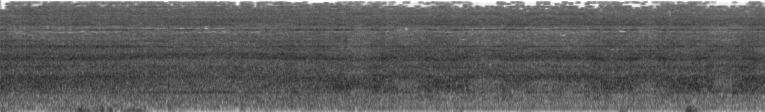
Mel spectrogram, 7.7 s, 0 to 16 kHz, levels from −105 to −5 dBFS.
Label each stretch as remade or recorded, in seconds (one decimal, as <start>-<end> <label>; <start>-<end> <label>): 0.0-1.6 remade; 1.6-2.4 recorded; 2.4-4.8 remade; 4.8-6.5 recorded; 6.5-7.7 remade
